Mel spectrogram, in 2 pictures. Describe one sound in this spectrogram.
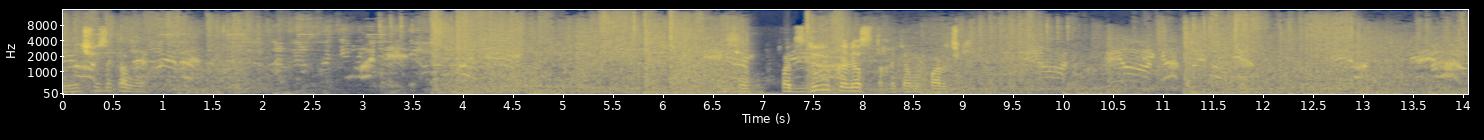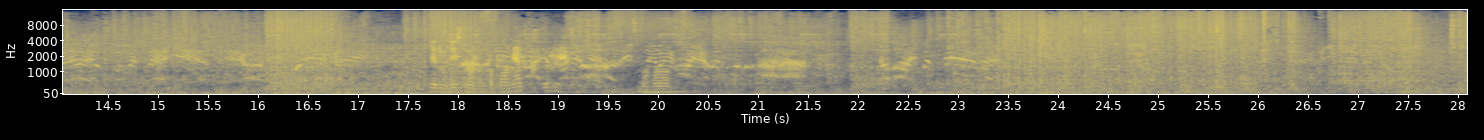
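Tank engines rumble and clank.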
